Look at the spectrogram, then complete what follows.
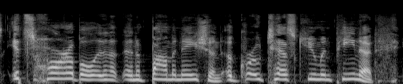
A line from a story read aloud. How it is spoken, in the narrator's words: the guy yells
